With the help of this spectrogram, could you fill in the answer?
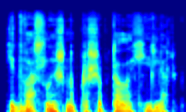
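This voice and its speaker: A man narrates an audiobook in a steady, ominous manner. His voice is low and husky. The recording is dry and close. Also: no echo. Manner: measured, ominous storytelling.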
